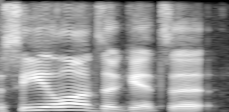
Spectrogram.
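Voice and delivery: ordinary talk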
